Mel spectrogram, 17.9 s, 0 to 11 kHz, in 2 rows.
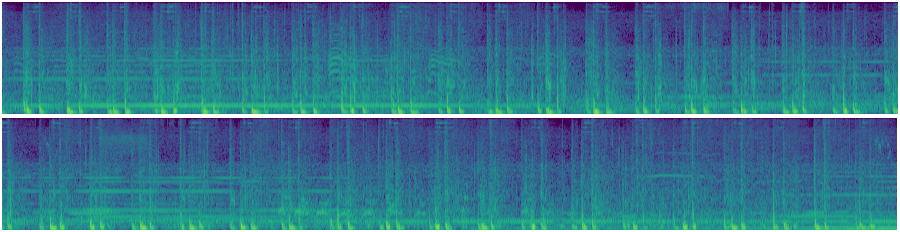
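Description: Horse hooves gallop in steady, even beats across open ground in the video game Red Dead Redemption 2, close and clear throughout, with a faint low rumble underneath and no talking.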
